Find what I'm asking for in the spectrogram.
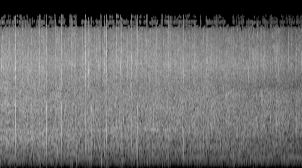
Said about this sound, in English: would you join together in a round of applause for Matthew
